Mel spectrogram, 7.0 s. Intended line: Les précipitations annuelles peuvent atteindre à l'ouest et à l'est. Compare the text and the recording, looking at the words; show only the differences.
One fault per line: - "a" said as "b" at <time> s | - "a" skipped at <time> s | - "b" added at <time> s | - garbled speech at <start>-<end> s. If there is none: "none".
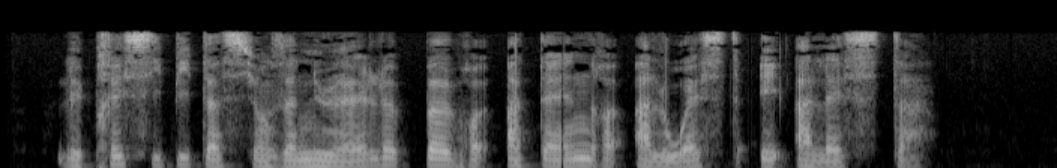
none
